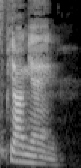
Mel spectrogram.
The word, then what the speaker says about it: Pyongyang: It is Pyongyang.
